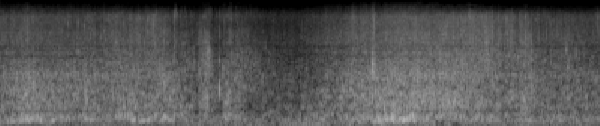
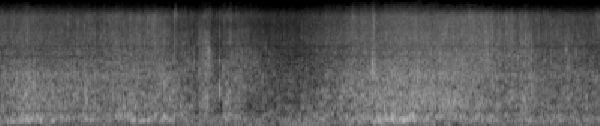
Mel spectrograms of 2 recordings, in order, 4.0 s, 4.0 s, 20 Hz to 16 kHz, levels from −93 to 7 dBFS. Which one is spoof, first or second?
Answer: second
